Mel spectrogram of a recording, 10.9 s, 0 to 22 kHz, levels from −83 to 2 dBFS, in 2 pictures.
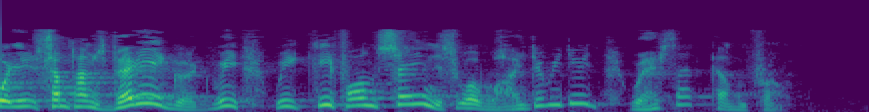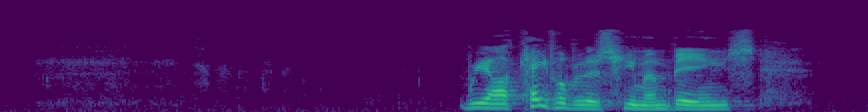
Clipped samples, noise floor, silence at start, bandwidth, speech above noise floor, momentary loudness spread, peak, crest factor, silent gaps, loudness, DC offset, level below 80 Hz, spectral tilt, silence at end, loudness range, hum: under 0.1%; -77 dBFS; 0 s; 7.6 kHz; 50 dB; 16 LU; -4 dBFS; 24 dB; none; -27 LUFS; under 0.1%; -68 dBFS; -5 dB/octave; 0.6 s; 15 LU; none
